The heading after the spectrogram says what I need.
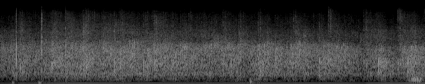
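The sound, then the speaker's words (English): An audience applauds to welcome the next guests at a festival session in a hall, with dense, steady clapping that continues evenly throughout and no voices over it. “And now if you could put your hands together and welcoming our next guests.”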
